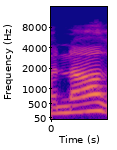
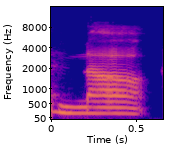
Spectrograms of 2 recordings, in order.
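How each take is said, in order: First: نا with the aa sounded through the nose; wrong nasal نا. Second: نا with a pure aa, no ghunna; correct oral نا. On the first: Teacher marks the wrong pronunciation for students, nasalised نا. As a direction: nasalise نا like a final noon ghunna. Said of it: "نا غلط". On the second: Teacher gives students the correct pronunciation, un-nasalised نا. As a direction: keep the vowel of نا out of the nose. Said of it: "صحیح تلفظ کیا ہے؟". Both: Shown as a demonstration.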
